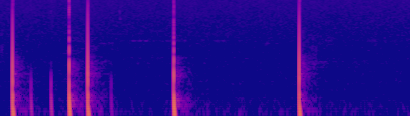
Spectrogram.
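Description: Sharp clicks and knocks from handling things at a lectern: a quick cluster of several in the first second and a half, then single knocks about two and a half and four and a half seconds in.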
